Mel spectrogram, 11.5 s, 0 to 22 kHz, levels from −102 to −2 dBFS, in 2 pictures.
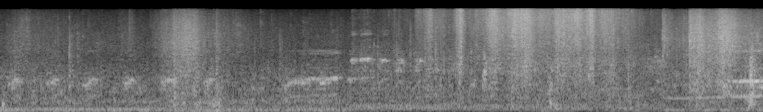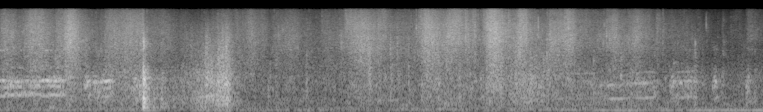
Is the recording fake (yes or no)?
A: yes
